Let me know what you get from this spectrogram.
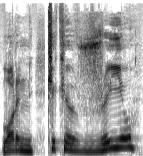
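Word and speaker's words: Warren Cuccurullo: the guy uh called the names are brilliant Warren cuckoo Rio like his name is pronounced um but he joined in guitar he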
